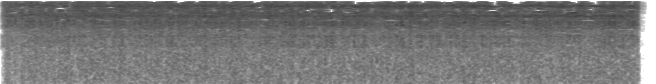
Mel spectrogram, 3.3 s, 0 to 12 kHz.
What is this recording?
Sparkling water recorded with a Rode NT 5. I did two recordings and panned them hard left/right.
Preview sounds weird because of a conversion to mono.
